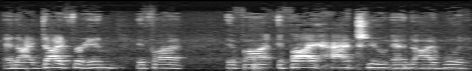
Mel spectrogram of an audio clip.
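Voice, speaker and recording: A man voicing a fiercely loyal, grim, plain-spoken enforcer from a comic book, in an earnest, halting delivery. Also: fairly high pitch, little pitch movement, sharp tone, a little hiss or hum, rough recording. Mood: solemn.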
